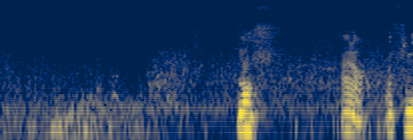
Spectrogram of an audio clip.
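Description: Water splashes as a body plunges in and swims.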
